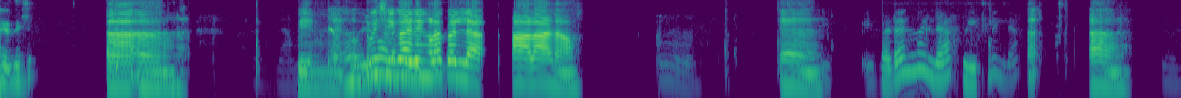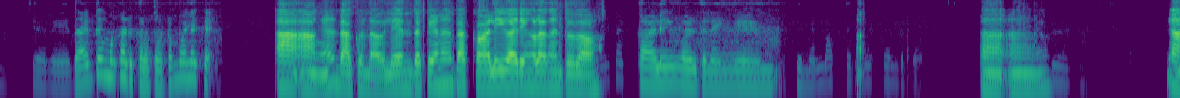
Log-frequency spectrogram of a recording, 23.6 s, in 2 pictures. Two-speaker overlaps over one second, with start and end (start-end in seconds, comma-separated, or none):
3.0-4.6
